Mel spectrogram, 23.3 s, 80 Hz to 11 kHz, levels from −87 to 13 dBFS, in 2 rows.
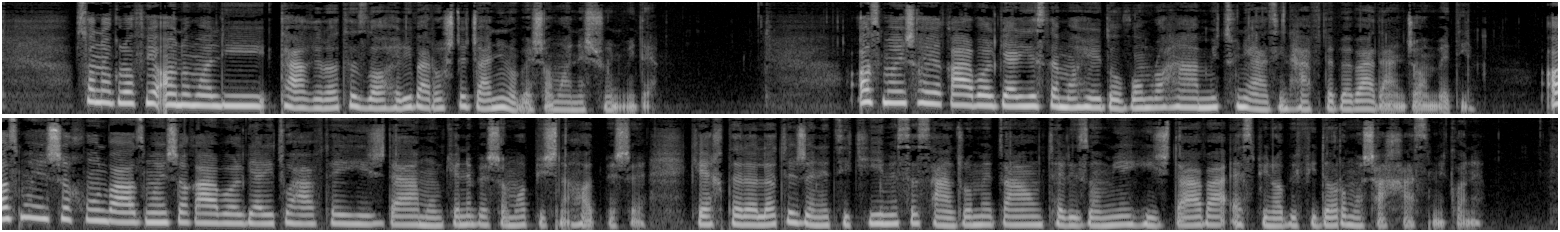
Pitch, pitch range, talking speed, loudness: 220 Hz, 195-250 Hz, 140 wpm, -20 LUFS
